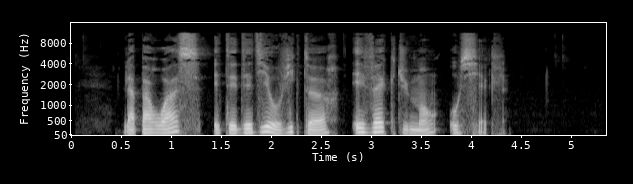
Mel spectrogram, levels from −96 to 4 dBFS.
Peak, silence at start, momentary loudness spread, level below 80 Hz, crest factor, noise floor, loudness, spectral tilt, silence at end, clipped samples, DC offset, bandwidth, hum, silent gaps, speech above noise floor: -2 dBFS; 0.55 s; 9 LU; -52 dBFS; 20 dB; -78 dBFS; -21 LUFS; -6 dB/octave; 1.1 s; under 0.1%; under 0.1%; 11.5 kHz; none; none; 57 dB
